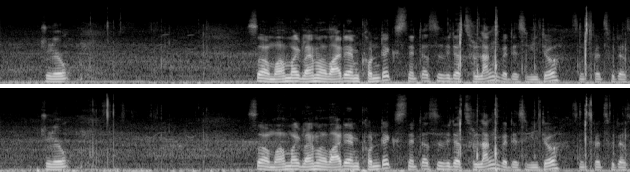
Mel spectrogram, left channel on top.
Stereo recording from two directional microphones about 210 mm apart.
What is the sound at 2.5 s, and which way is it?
Speech, 10° left (ahead or behind).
